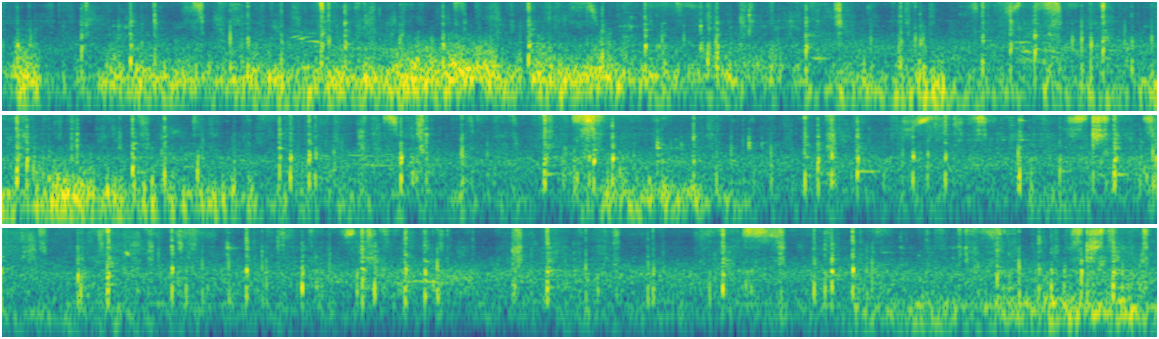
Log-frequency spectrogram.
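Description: Sharp, irregular knocks of tennis balls bouncing and shoes on an outdoor hard tennis court, with indistinct voices. The voices are loudest in the first few seconds.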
